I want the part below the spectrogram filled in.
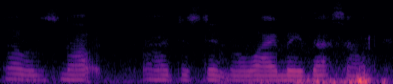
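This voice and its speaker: A woman's voice: lowish voice, level tone, fairly quick, dull audio. A woman chatting casually with hiccups breaking into her talk. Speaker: vlogger. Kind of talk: casual chat. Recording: noisy outdoors with traffic.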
